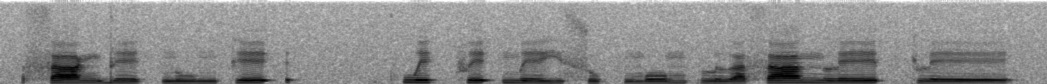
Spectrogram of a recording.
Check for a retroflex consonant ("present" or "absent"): absent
